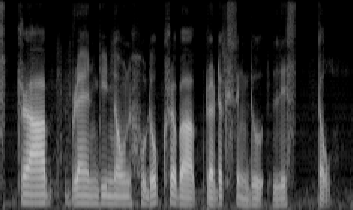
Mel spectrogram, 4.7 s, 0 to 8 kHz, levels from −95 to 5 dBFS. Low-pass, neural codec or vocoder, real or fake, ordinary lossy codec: none; codec, 16 kHz, 4 kbps, X-Codec, HuBERT features, trained on LibriSpeech; fake; none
